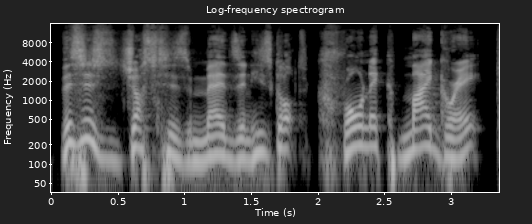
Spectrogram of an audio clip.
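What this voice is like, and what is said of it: Posh put-on accent. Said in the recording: “what should H's accent be? We'll give both the friends posh”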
